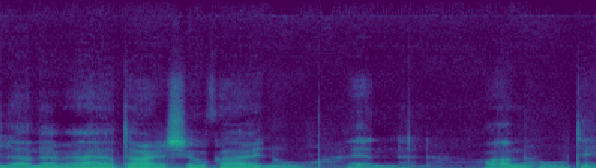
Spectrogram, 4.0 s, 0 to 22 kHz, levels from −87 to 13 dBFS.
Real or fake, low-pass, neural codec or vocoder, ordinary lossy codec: fake; none; codec, 44.1 kHz, 2.6 kbps, SNAC; none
